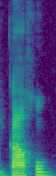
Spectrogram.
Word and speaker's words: carro: Um clássico exemplo de contraste entre os dois são com as palavras caro, com R fraco, e carro, com R forte.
